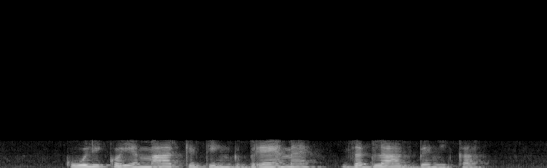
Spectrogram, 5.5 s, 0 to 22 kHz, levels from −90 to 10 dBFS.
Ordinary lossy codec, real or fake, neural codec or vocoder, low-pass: none; fake; codec, 16 kHz, 4.8 kbps, FACodec; 3.6 kHz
